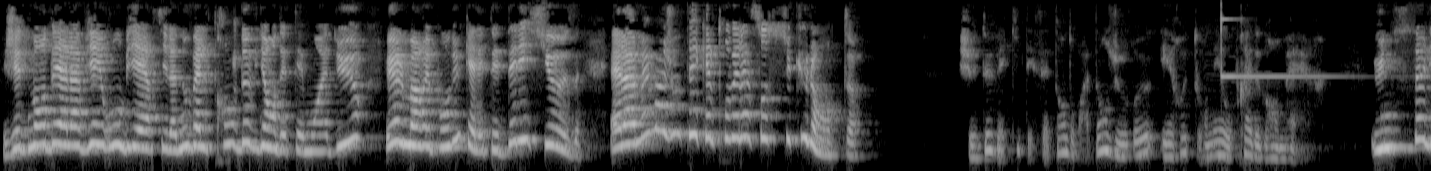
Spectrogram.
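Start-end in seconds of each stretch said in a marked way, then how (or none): 0.0-8.5 high, loud mocking storytelling; gleeful loud telling. A narrator's reading. Waiter gloating to the cooks, high loud mockery. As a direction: crow about it to the lads. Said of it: "s'exclama-t-il".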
